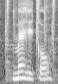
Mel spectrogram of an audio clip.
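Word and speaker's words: México: is pronounced like the english h or sh mexico j the pronunciation of the letter j in spanish varies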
